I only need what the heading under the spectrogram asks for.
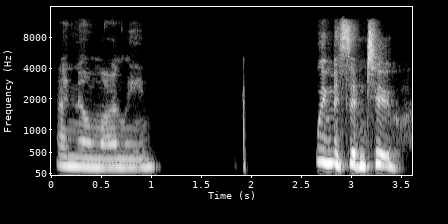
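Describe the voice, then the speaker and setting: A woman's voice: medium pitch, takes it slowly, mellow. A woman playing a wistful, grieving, unhappily married daughter in a dramatic script read.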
